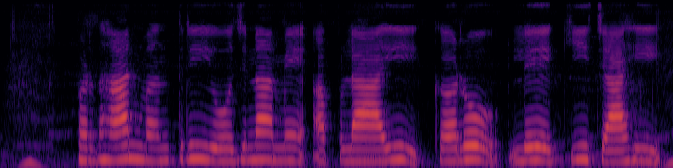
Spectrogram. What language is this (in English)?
Magahi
